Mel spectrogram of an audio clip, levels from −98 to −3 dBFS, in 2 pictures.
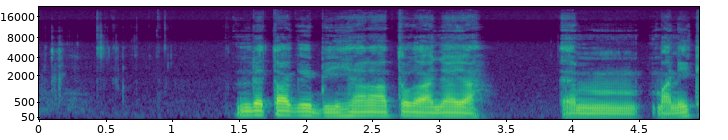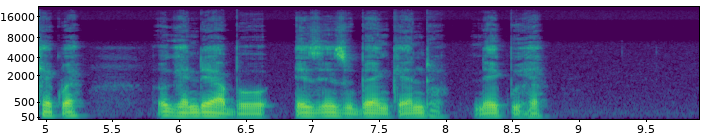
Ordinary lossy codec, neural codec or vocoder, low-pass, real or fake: none; none; 19.8 kHz; real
